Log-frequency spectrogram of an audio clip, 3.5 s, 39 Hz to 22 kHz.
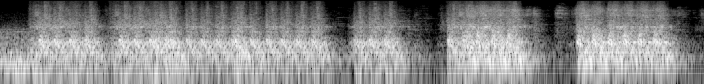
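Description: A 7.62 mm PKT tank machine gun fires from the combat module of a BTR-4 armoured personnel carrier in four long, loud bursts of rapid automatic fire separated by brief pauses.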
